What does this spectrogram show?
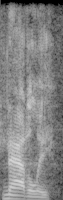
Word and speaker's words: Natalia: Is that how you pronounce it, Natalia? She likes the English, Natalie.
